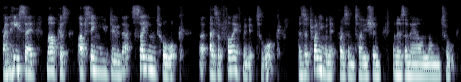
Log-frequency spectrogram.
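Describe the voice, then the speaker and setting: A man's voice: on the high side, fairly even intonation, moderate pace, darkish tone, lo-fi sound. A man from London with a London accent, a public speaking coach chatting as a guest and telling anecdotes, often repeating words as he starts. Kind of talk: casual interview chat.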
